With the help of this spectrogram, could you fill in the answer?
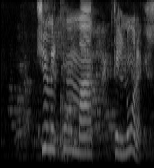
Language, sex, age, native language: Icelandic, male, 10, Icelandic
